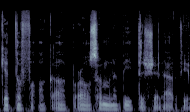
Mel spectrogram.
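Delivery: hushed, very quiet whispering. Retelling a threat said into someone's ear: retelling a whispered threat. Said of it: "whisper in his ear".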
